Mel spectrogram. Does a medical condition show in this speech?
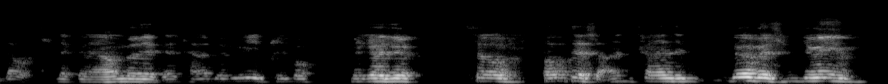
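Yes: cerebral palsy; uses one hand.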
